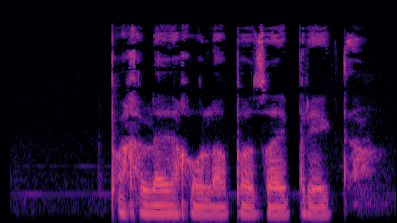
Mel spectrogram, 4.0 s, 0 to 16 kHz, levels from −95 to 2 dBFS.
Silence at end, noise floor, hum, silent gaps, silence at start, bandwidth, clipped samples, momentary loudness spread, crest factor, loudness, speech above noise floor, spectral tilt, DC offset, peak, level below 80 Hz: 0.2 s; -74 dBFS; none; none; 1.1 s; 11.5 kHz; under 0.1%; 7 LU; 24 dB; -37 LUFS; 37 dB; -3.5 dB/octave; under 0.1%; -14 dBFS; -64 dBFS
